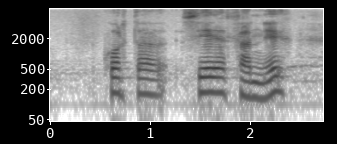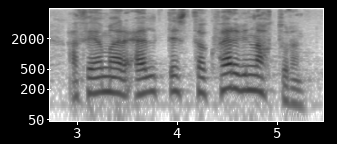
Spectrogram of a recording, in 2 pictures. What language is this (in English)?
Icelandic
